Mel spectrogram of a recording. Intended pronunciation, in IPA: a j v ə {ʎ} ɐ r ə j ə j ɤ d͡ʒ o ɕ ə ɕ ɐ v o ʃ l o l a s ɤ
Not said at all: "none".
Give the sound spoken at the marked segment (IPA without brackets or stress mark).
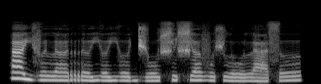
l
